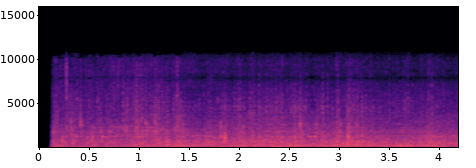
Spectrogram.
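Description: A vehicle driving over a bumpy dirt track, heard from inside the cabin: steady road and running noise with scattered rattles and knocks from the rough ground.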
